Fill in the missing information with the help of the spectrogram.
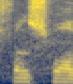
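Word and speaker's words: François: in in my head like a french way with the french accent of francois francois yeah yes there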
